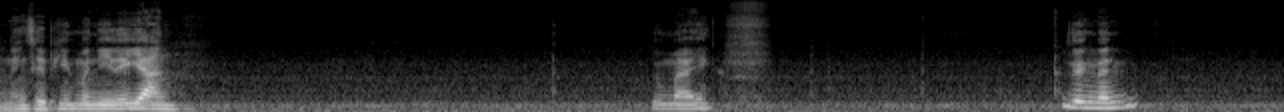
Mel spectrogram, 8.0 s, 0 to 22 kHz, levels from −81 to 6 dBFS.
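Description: From 2.15 to 5.06 s the speech hurries forward in a jitter buffer speed-up: with too much audio queued, the receiver cut out short pitch-period slices again and again, trimming roughly a fifth of a second so delivery runs at about 107% while pitch stays unchanged. On a spectrogram the harmonics keep their spacing but syllables and gaps look compressed in time; the waveform shows tiny splices where whole cycles were dropped.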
